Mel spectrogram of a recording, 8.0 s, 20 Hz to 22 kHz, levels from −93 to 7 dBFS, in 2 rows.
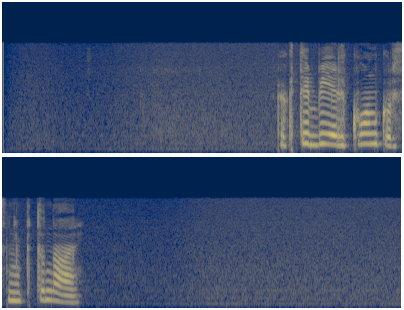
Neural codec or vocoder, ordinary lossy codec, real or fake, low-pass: none; none; real; 7.2 kHz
